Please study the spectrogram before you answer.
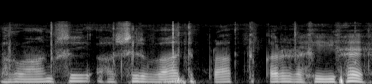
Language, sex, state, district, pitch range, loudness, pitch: Hindi, male, Madhya Pradesh, Umaria, 120-135 Hz, -20 LUFS, 125 Hz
